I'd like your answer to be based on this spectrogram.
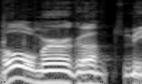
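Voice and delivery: slow commercial pitchman voice. Retelling a sketch about Quaker Oats: Wilford Brimley voice. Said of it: "the sketch was like".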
